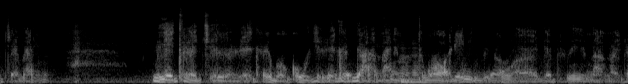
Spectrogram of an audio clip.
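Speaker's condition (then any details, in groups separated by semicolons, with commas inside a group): Throat cancer, voice prosthesis; about 10 to 11 years since cancer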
